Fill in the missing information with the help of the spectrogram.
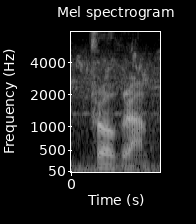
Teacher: the P and R they kind of merge together we do not pronounce the P then the r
